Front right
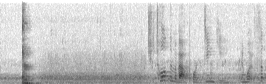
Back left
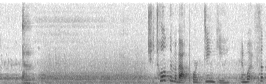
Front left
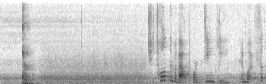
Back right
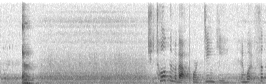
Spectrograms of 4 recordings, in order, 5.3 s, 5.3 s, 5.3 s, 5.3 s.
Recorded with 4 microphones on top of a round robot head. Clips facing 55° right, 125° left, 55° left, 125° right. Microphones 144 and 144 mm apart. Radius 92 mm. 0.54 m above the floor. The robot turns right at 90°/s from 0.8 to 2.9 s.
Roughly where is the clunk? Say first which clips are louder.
Front right 10 dB, even; ahead right.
